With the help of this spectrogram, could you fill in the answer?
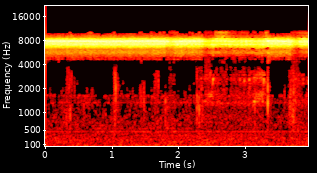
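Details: Cicadas in a continuous, even, very high-pitched buzzing drone that never breaks. Faint, scattered bird-like chirps sit quietly beneath it.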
